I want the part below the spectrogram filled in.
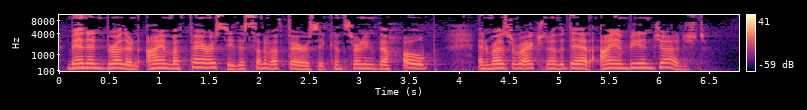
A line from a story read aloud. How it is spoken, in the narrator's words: he cried out in the council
